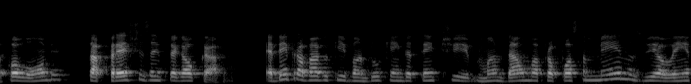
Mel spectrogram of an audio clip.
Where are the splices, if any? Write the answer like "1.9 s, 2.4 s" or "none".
2.6 s

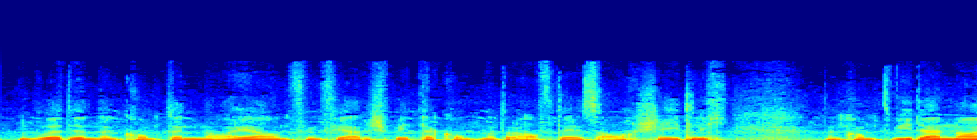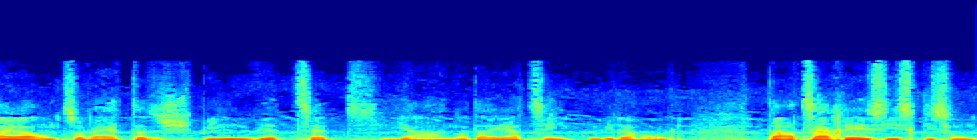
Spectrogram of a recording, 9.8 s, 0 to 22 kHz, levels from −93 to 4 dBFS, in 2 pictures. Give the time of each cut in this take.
none

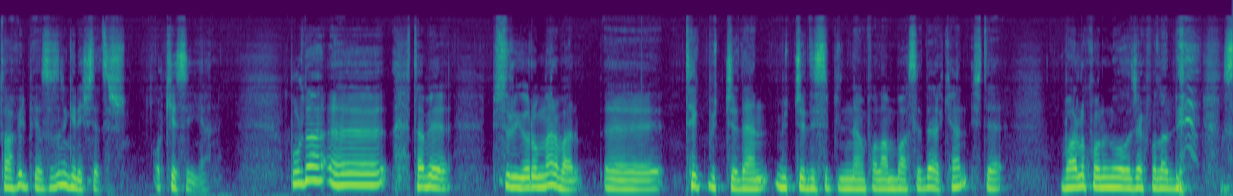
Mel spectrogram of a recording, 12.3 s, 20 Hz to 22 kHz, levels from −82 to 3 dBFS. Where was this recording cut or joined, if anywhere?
none

